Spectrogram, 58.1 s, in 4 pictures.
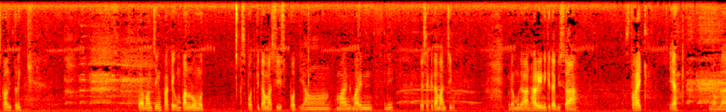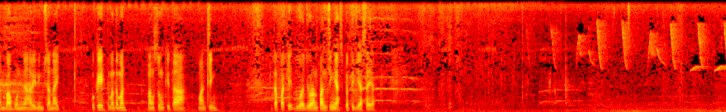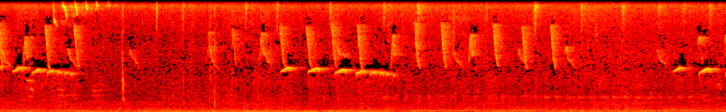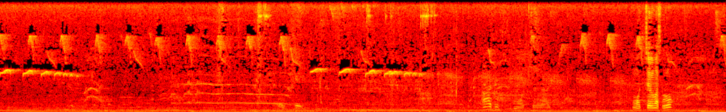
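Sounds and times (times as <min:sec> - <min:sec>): rooster crowing: 0:00.0 - 0:12.1, 0:13.4 - 0:18.0, 0:19.4 - 0:23.7, 0:25.2 - 0:26.6, 0:46.7 - 0:54.8
small bird singing: 0:00.0 - 0:14.3, 0:25.0 - 0:32.3, 0:33.2 - 0:58.0.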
